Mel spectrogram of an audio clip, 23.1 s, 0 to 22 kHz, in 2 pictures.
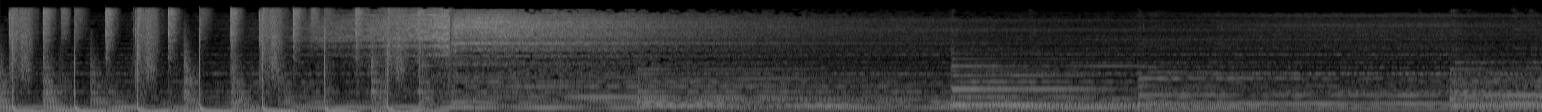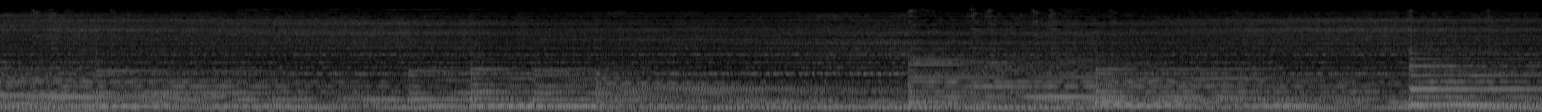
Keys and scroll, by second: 1.5 p, 3.4-4.2 typing, 5.6 typing, 5.8 Return, 8.9 \, 12.4 f, 13.5 F3.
